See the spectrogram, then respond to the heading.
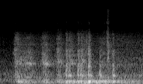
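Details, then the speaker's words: Renault Kwid at start: quick burst of hollow knocks as the engine catches, fading as it settles, from under the body; silencer hitting the underbody. "देख सकते हो वापस से band कर देता हूं body के नीचे से आवाज ए रहा है"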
